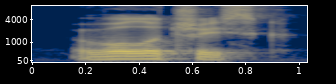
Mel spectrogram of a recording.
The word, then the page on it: Волочиськ: [woloˈtʃɪsʲk]; Ukrainian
